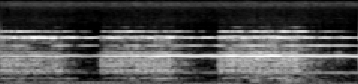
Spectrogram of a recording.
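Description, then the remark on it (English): A bell rings loudly and continuously for a few seconds to wake a justice, its bright, metallic jangle surging in bursts about every half second, with no voices. “Oh, say, will you please ring the bell and stop wasting my time?”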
